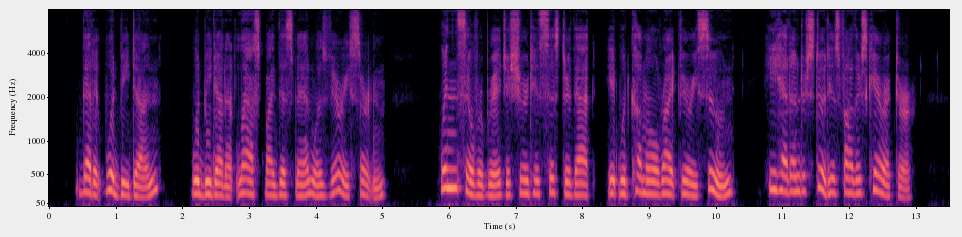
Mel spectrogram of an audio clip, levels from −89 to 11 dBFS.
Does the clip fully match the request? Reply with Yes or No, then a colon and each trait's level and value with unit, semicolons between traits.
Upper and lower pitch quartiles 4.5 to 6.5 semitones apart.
No: average, 3.6 semitones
